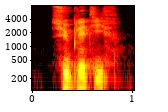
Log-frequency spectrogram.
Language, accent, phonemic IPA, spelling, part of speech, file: French, France, /sy.ple.tif/, supplétif, adjective, LL-Q150 (fra)-supplétif.wav
- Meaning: 1. supplementary 2. auxiliary 3. suppletive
